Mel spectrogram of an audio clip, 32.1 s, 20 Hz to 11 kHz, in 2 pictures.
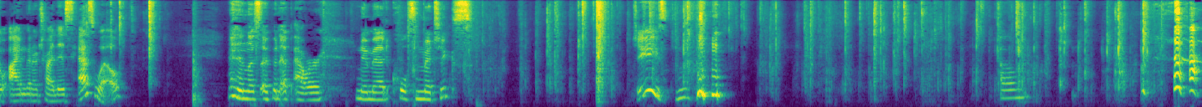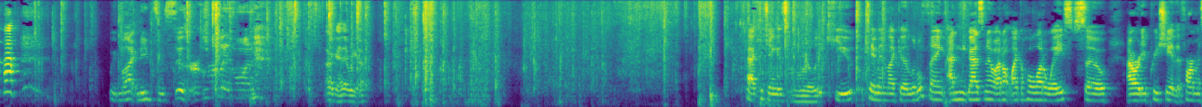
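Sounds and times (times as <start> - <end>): packaging crinkling and tearing: 1.4 - 2.2, 5.4 - 28.9.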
